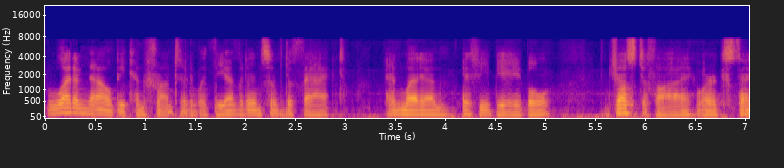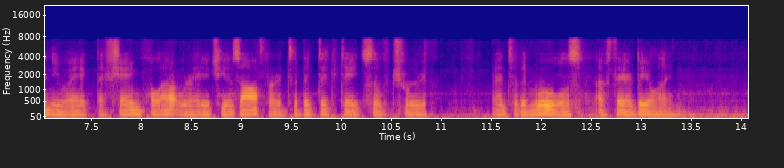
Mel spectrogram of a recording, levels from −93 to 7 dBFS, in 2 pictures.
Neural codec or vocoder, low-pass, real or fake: codec, 16 kHz in and 24 kHz out, 0.6 kbps, FireRedTTS-2 codec; 7.2 kHz; fake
